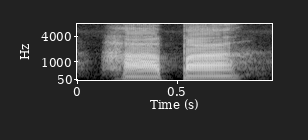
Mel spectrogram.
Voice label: "haapa", Apatani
